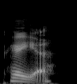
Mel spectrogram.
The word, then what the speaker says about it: peyot: heyas. – Yeah. – Did I say it wrong? – Hey. – Like heya. – Heya. – Heya. – I put it in the chat. P-E-Y-O-T. Peya.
